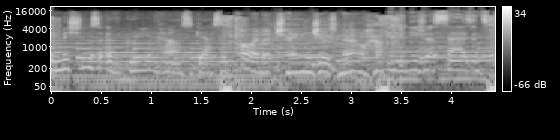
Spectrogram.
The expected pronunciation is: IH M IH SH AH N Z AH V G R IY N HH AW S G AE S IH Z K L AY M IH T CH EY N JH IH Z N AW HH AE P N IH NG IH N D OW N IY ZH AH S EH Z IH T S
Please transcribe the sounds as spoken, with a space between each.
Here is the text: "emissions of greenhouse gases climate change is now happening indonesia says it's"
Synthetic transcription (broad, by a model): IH M IH SH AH N Z AH V G R IY N HH AW S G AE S K L AY M IH T CH EY N JH IH Z N AW HH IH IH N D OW N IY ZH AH S EH Z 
